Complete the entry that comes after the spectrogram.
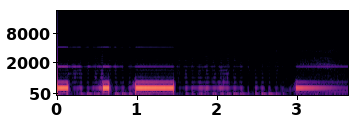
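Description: A sustained musical C note sounds in short separate bursts, three brief tones and one longer held tone, then a final tone after a pause, clear and steady with a faint hum in between, like Morse code.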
